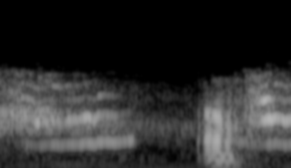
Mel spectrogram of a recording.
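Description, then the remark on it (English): A pet cat named Kitty meows twice at a door in long, drawn-out, wailing calls, fairly loud. The first stretches over a second and fades, then after a brief pause a second, throatier yowl rises and holds. “Oh, it's you, Kitty.”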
